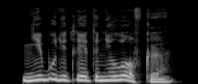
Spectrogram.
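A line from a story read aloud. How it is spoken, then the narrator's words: Thin high voice. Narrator (Russian): сказал Оперов своим тоненьким голоском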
